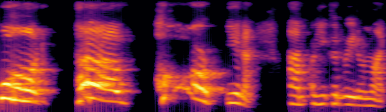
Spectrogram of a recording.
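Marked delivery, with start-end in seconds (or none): 0.0-2.1 big bear character voice. Showing how to read sight words in a voice: Papa Bear voice. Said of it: "read 'em like Papa Bear".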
